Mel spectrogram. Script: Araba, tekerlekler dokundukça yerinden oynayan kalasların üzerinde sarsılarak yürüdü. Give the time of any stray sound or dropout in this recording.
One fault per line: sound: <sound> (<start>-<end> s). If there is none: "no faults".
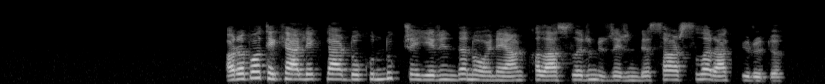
no faults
